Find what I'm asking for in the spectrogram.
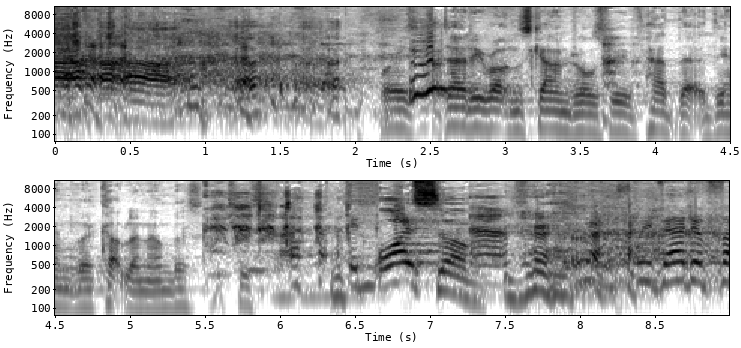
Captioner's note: laughter; does an american accent; laughter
